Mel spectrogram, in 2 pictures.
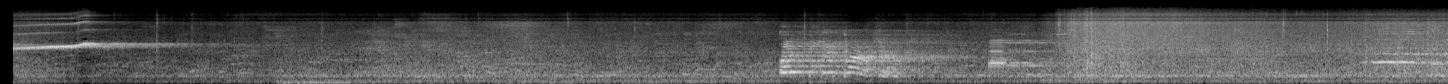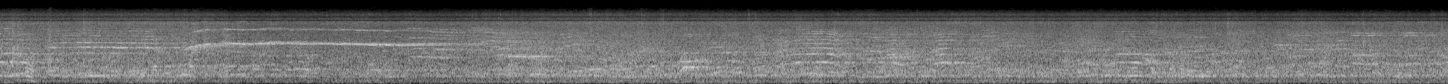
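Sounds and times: high whistle-like signal tone: 0.1 - 2.0, 13.6 - 14.8
spectators: 0.1 - 28.9
short lower note: 2.8 - 5.6
swimmers splashing: 9.0 - 28.9
long shrill high note: 13.6 - 14.8.

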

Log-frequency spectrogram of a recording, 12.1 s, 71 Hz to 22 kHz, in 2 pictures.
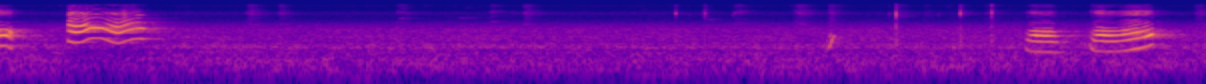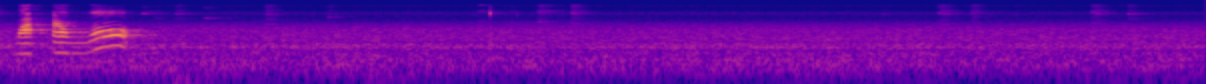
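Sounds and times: parakeet calls rising in pitch: 0.0 - 0.9, 5.1 - 6.8.

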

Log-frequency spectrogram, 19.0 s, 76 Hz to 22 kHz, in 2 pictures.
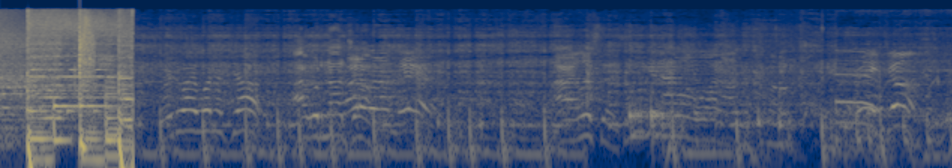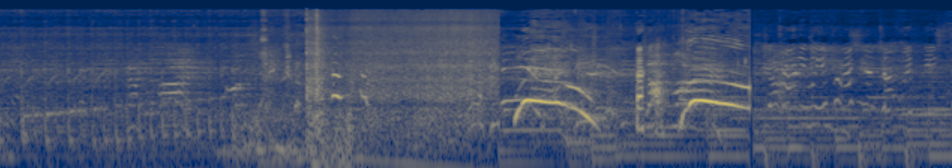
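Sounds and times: background music: 0.0 - 19.0
spray pattering down: 9.0 - 14.5
big splash into water: 12.5 - 14.5
people yelling: 14.5 - 17.1.

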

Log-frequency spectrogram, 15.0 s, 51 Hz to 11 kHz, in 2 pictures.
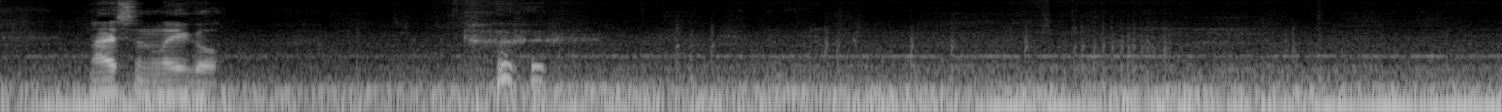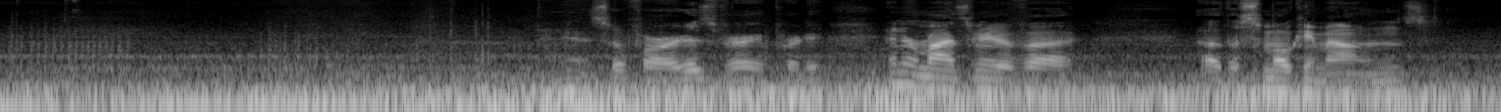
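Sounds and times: car road and engine rumble: 0.0 - 15.0
person laughing: 2.3 - 3.0.

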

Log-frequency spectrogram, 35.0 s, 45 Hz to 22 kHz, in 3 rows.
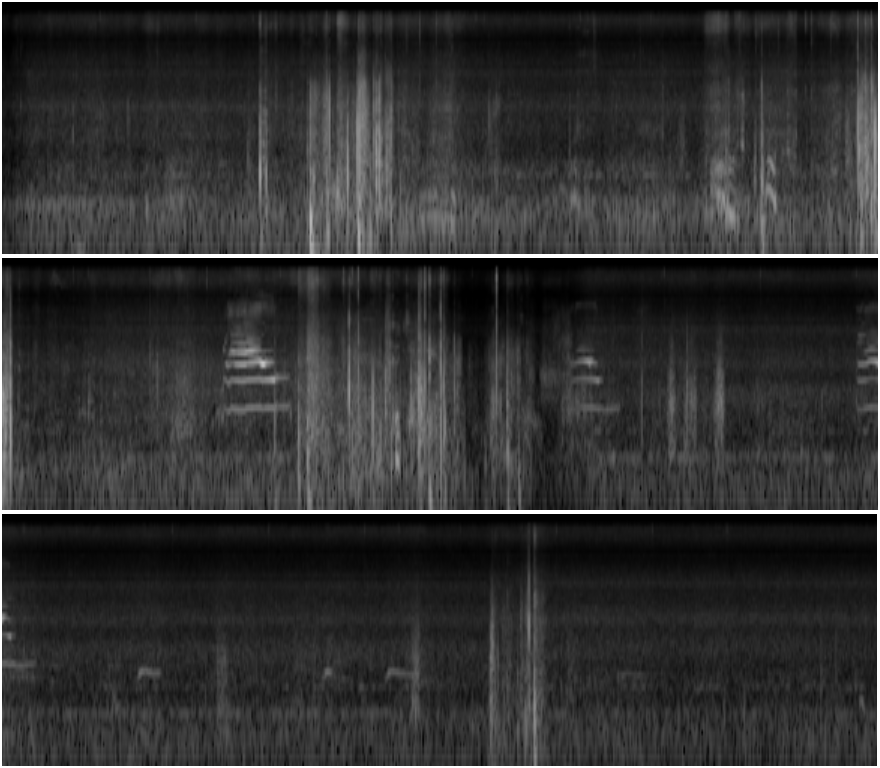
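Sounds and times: cat meowing: 14.5 - 15.6, 19.1 - 19.9, 23.0 - 23.8.

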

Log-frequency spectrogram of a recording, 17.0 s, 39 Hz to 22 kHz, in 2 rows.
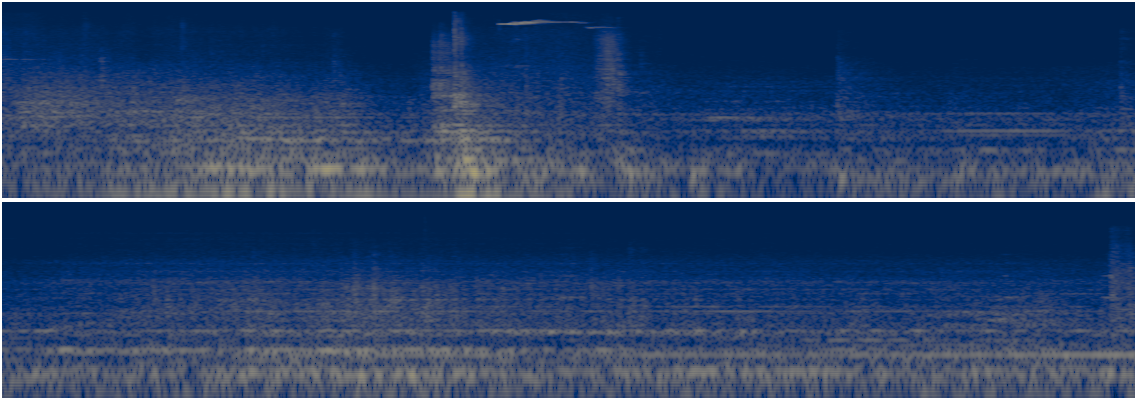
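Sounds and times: elevator car hum and rumble: 0.0 - 17.0.

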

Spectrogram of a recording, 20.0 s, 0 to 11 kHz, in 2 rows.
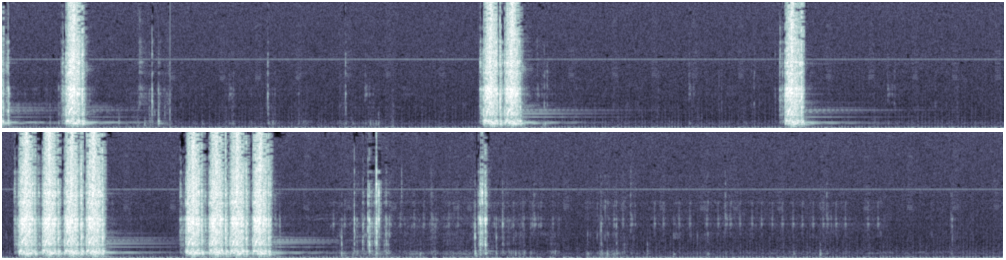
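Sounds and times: airsoft rifle firing: 0.0 - 1.1, 4.8 - 5.6, 7.8 - 8.2, 10.1 - 11.2, 11.8 - 13.8.

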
